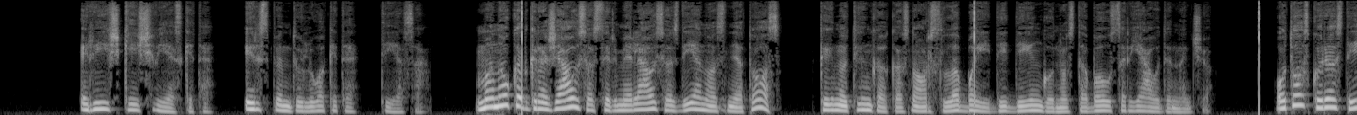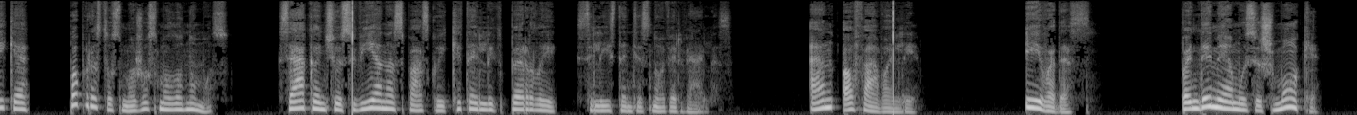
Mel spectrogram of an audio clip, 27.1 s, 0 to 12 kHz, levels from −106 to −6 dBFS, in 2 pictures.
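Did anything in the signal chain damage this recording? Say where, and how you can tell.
Yes. A file header played as audio: sharp, loud clicks at 5.21, 9.74, 12.59, 17.09 and 22.50 s, independent of the surrounding sound. This points to the storage or playback stage, where WAV segments were concatenated with headers intact, so header bytes decode as samples.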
